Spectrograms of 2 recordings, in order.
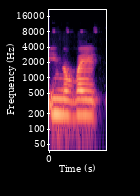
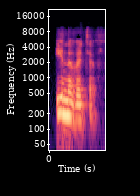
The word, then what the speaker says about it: innovative: A new and very innovative. Смотрите, вот это читается innovative. Вот хотя нам хочется сказать, как мы говорим, да, инновационный, Да. хочется сказать innovative, но правильно Innovative. Вот первый слог.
